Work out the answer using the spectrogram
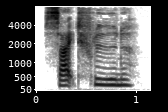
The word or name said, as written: sejtflydende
